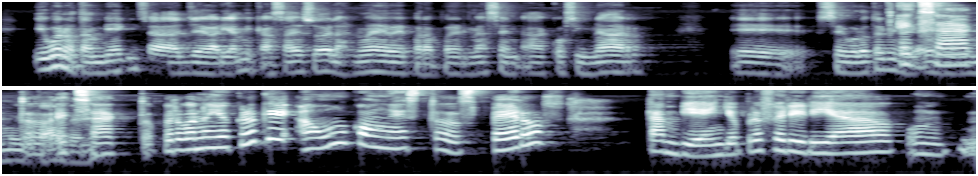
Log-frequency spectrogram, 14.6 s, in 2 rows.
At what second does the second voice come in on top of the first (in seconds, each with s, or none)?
6.6 s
